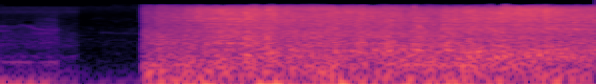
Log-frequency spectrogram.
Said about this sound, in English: Hello, I'm Ross Kemp on trains. And I'm on the verge, next to a busy railway line, filming and viewing trains through my binoculars.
